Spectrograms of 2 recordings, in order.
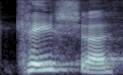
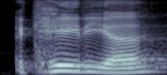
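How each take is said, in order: First: The middle consonant sounds like 'sh'. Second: The middle consonant sounds like a 'd'. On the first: The speaker calls it right. "but Acacia, thank you" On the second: The speaker calls it wrong. "I may have said that wrong"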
